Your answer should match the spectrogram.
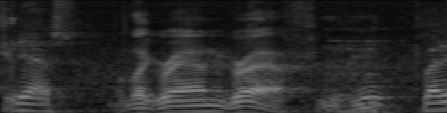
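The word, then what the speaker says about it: Lagrand: LeGrand Graff. But it's spelled, they spell it around here L-A-G-R-A-N-D-E, but on my birth certificate it's L-A-G-R-A-N-D.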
